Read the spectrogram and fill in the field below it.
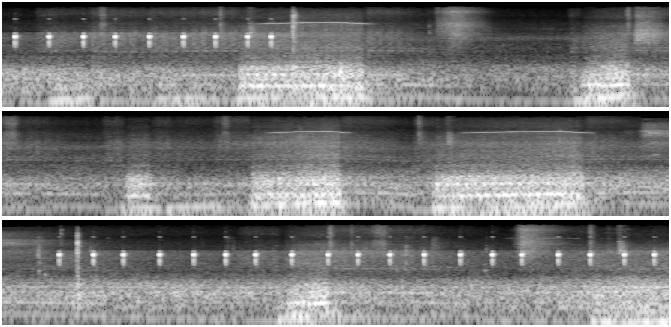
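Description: A truck engine rumbles steadily, swelling louder now and then.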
